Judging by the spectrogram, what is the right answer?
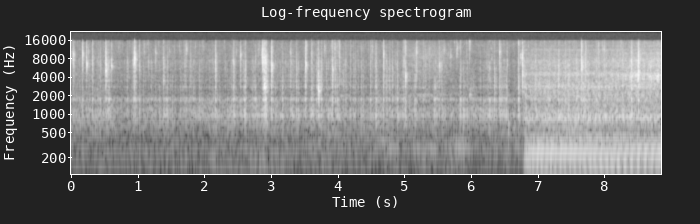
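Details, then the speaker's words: Winnebago Revel fresh-water pump with newly installed accumulator tank, faucet open slightly: after a quiet stretch the pump kicks on with steady, even hum without cycling; running normally. "now the pump is turning on and it's turning on continuously for a"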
